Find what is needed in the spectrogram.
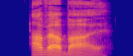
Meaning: averbal
- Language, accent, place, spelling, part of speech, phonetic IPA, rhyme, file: German, Germany, Berlin, averbal, adjective, [ˈavɛʁˌbaːl], -aːl, De-averbal.ogg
